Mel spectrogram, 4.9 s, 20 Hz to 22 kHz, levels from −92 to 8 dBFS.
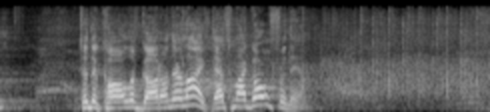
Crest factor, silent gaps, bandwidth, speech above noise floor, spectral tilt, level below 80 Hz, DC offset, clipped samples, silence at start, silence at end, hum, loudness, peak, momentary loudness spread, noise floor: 18 dB; none; 17 kHz; 26 dB; -4 dB/octave; -64 dBFS; under 0.1%; under 0.1%; 0 s; 0 s; none; -15 LUFS; -2 dBFS; 21 LU; -42 dBFS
